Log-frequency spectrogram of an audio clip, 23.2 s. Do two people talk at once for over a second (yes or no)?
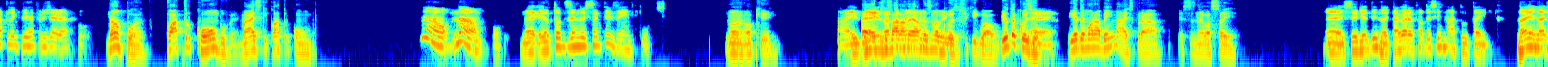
yes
